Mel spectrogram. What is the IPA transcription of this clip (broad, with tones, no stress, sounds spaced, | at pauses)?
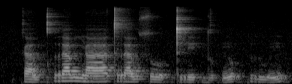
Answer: k a˨˩ w kʰ r a˥˩ w ŋ aː˦˥ t r a˧ w s oː˨˩ p̚ t r e˨˩ ʔ d o˨˩ k̚ n o˥˩ k̚ p r u˩˦ n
